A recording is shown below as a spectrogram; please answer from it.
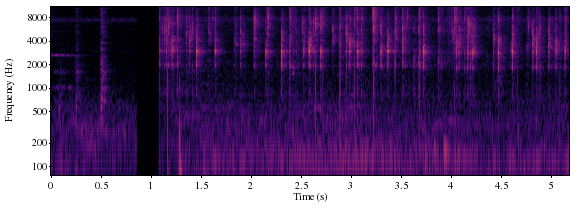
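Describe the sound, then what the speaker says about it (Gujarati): Mustard seeds and cumin dropped into hot oil in a pan for vegetable khichdi, sizzling and popping in dense rapid crackles after a brief silence, with a few metal utensil clinks mixed in. "રાઈ નાખી દીધી, જીરું નાખ્યું"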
